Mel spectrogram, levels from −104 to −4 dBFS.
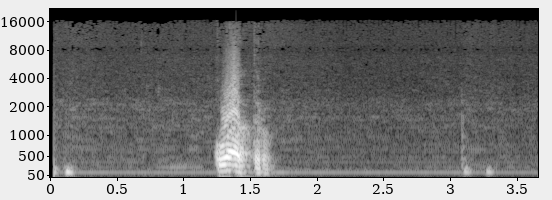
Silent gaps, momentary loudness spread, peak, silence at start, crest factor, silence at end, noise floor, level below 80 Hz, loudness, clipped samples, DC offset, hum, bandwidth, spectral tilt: none; 27 LU; 0 dBFS; 0.1 s; 18 dB; 0.35 s; -47 dBFS; -54 dBFS; -12 LUFS; under 0.1%; under 0.1%; 60 Hz at -45 dBFS; 16 kHz; -6 dB/octave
